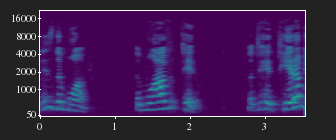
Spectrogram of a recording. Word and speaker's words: De Moivre: nth roots of unity mind you please the pronunciation is the moab in many books or people they call it as dee moyer's theorem i mean if you go by spelling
